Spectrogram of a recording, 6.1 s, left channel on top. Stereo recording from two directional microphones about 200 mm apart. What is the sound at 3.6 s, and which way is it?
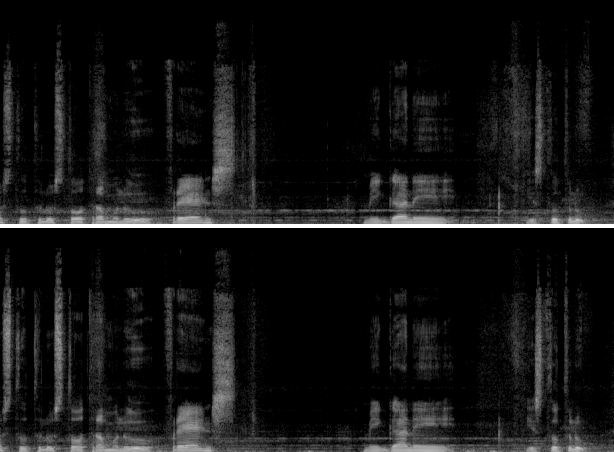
Speech, 15° right (ahead or behind).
